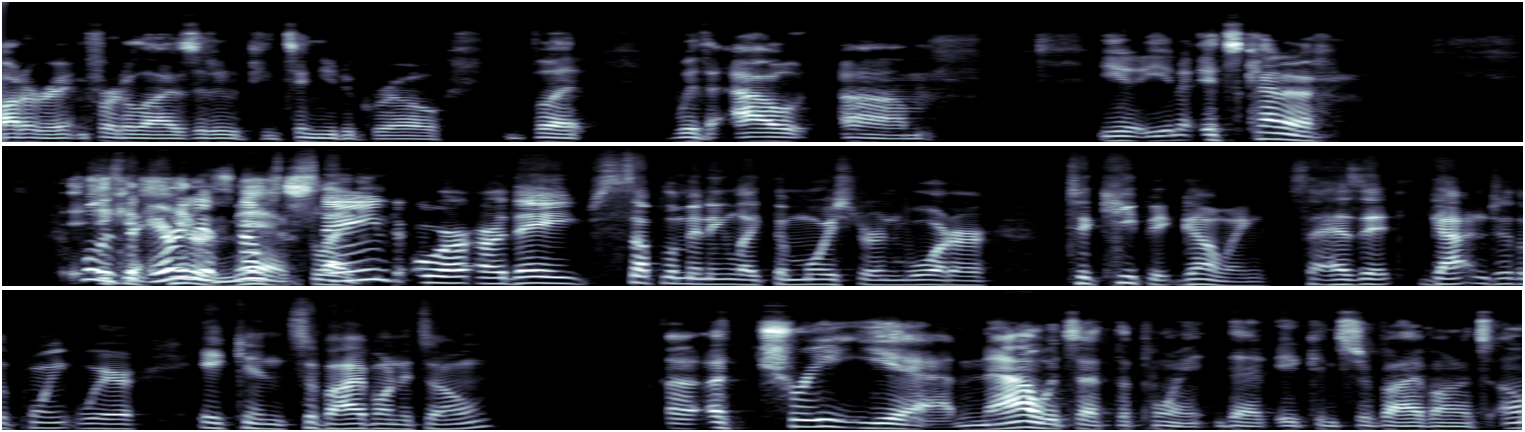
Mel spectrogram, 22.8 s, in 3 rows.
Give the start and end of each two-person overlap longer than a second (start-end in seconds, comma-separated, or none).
8.0-9.5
